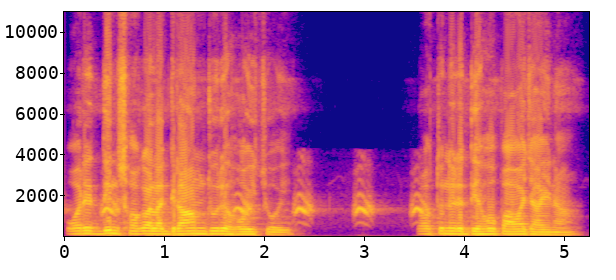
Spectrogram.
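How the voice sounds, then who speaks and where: Slow-paced man narrating horror, noisy background. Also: little pitch movement. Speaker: storyteller. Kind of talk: scripted horror story narration. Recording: clear noisy ambient rumble behind narration.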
